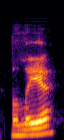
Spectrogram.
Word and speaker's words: Malia: Malaya. Yes, Malia. It's hard to pronounce.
